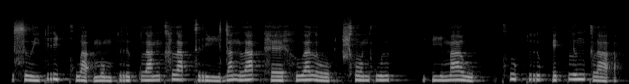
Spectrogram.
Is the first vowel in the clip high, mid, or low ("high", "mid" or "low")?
high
